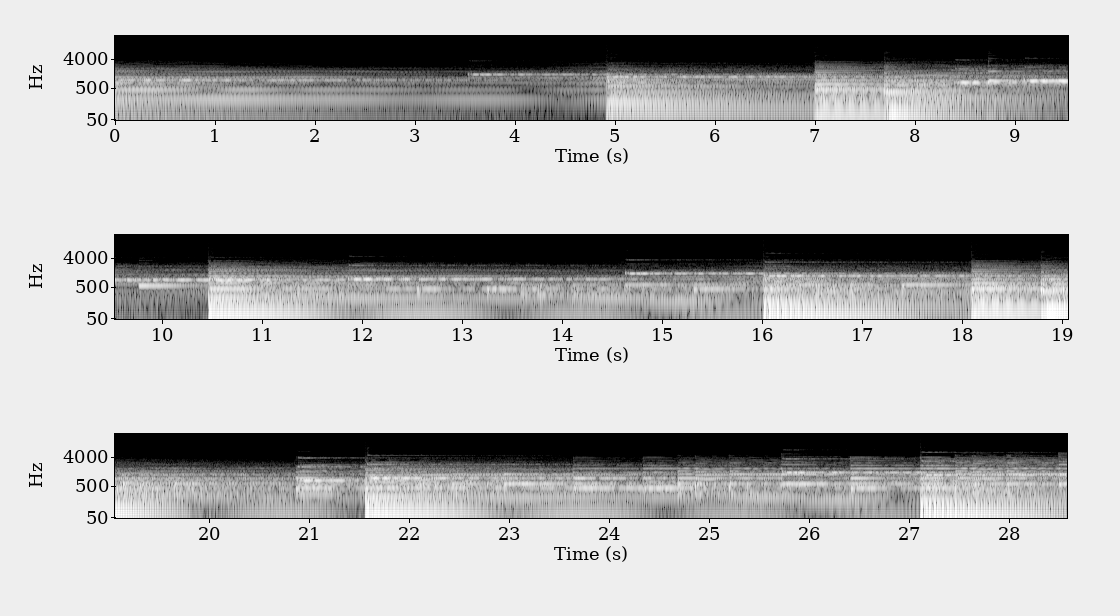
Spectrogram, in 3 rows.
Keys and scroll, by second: 0.8 space, 3.3 space, 4.3 space, 8.5 space, 9.8 space.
